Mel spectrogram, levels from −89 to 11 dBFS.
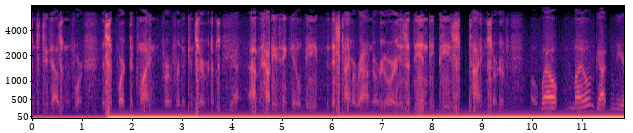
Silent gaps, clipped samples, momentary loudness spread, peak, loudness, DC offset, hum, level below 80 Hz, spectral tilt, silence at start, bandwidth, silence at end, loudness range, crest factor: none; under 0.1%; 14 LU; 0 dBFS; -24 LUFS; 30%; none; -42 dBFS; -3 dB/octave; 0 s; 7.8 kHz; 0 s; 2 LU; 18 dB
